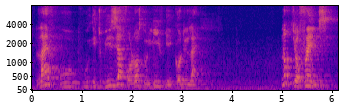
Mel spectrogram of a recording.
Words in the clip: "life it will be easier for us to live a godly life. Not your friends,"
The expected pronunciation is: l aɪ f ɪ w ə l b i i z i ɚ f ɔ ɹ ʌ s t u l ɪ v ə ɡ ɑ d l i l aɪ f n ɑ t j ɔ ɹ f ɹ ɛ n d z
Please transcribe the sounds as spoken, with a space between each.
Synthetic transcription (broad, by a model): l aɪ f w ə w b i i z i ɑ f ɔ ɹ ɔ s t u l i v ə ɡ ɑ d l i l aɪ f n ɑ t j ɔ f ɹ ɛ n d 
